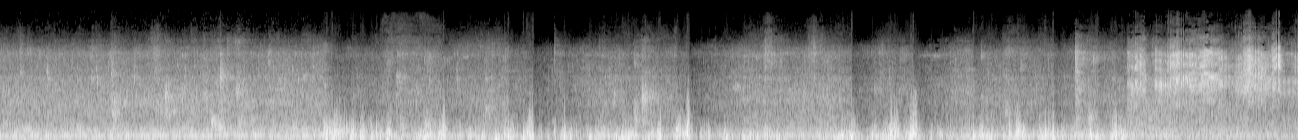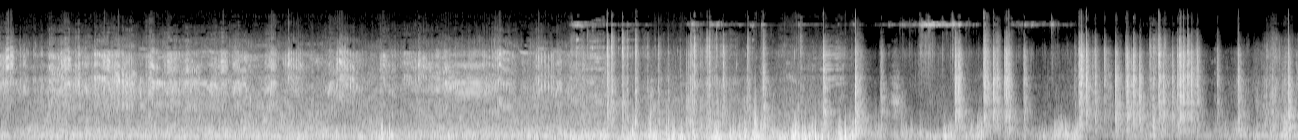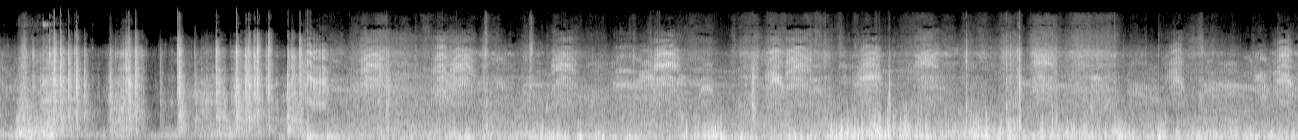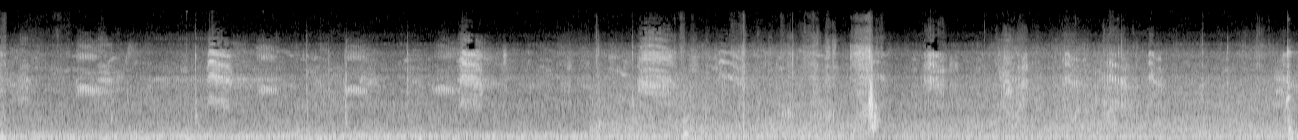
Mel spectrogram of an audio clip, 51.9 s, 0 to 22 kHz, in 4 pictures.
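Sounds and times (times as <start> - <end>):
birds calling: 10.9 - 51.9
metal chain clinking and rattling: 18.6 - 19.2, 21.8 - 25.1.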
